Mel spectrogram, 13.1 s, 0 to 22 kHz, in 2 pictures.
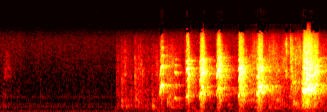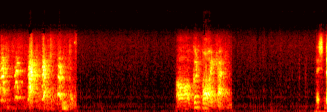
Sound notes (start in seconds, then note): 3.1 barking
